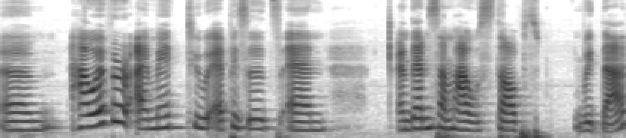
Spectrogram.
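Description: In a Persian accent, a woman speaks at a fairly slow pace with a bright, sharp tone and ordinary pitch variation. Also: fairly high pitch for a woman. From Iran. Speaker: community radio maker. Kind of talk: interview. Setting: recording alone at home.

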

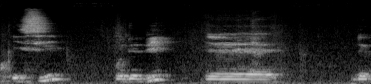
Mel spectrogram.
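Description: A man's speech carries audible room echo, with noticeable background noise also present. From Niger. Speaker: migrant rights activist. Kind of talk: public talk with consecutive interpretation.

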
